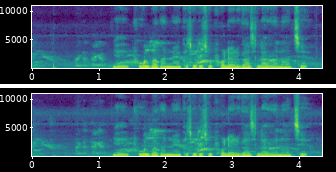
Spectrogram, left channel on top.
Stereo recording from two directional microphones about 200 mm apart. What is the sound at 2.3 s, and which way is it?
Speech, 45° right (ahead or behind).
